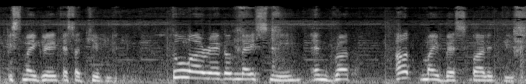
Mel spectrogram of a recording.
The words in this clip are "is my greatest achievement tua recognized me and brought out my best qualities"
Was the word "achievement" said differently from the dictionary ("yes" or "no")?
yes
